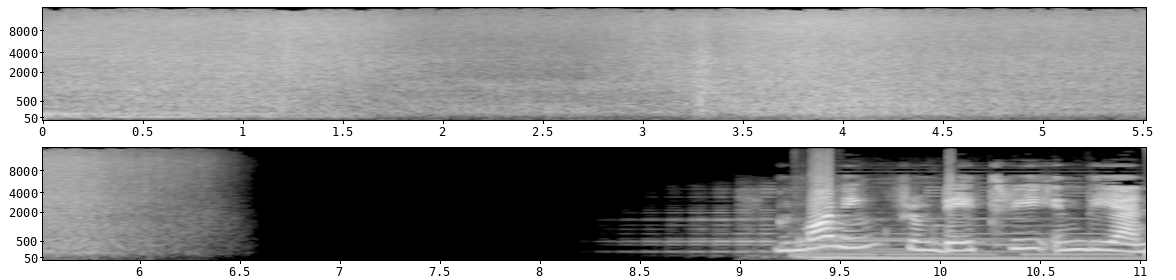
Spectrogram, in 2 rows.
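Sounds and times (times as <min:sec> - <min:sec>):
motorboat moving at speed: 0:00.0 - 0:04.0
music track: 0:08.3 - 0:11.0.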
